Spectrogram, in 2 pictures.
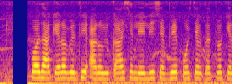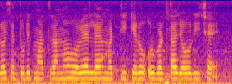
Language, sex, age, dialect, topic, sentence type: Maithili, female, 46-50, Angika, agriculture, statement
